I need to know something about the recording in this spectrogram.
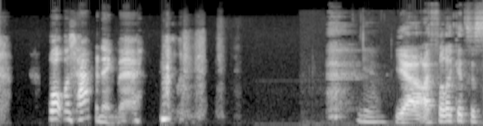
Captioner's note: laughs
